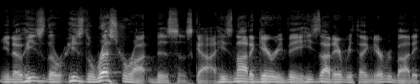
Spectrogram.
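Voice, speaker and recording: The pitch swings very widely in a very clean recording with a silent background. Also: man. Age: 50s. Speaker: podcast co-host, commission salesman. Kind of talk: casual chat.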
